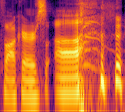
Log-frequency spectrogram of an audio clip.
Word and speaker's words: Fcukers: It's just Fuckers. Their new album is called ooh, I think is how it's pronounced.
